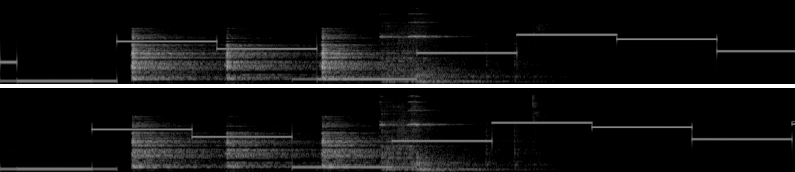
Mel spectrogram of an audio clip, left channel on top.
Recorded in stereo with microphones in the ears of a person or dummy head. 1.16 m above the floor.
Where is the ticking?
40° left (ahead or behind), 1.3 m.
